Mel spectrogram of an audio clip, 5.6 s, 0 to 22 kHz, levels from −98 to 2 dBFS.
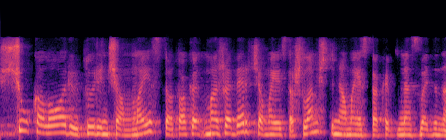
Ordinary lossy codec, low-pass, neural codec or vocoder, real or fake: AAC, 32 kbps; 7.2 kHz; none; real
